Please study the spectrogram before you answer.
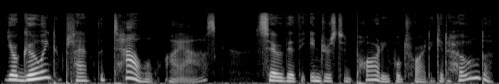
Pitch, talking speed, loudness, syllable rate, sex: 175 Hz, 240 wpm, -23 LUFS, 6.1 syllables/s, female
